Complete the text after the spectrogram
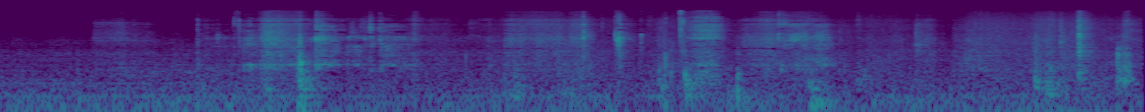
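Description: A young woman speaks tearfully and haltingly nearby.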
